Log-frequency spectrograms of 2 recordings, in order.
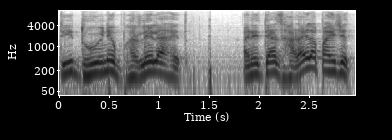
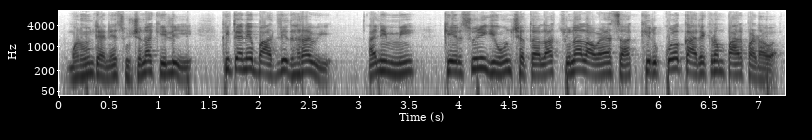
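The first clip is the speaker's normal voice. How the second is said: ordinary delivery, nothing marked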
